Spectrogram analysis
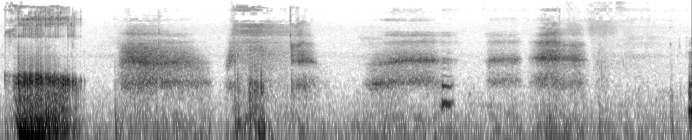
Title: This girl with the fake snores#short#trending #trendingshorts #viralshorts #youtubeshorts #trend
